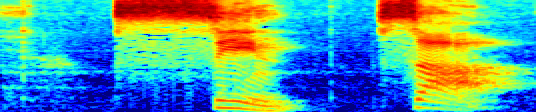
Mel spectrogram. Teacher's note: सीन पढ़ते वक्त सीन में सीटी आएगी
